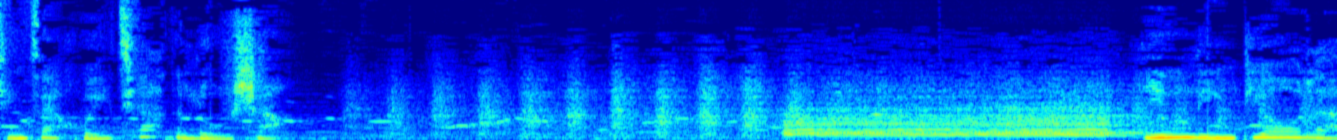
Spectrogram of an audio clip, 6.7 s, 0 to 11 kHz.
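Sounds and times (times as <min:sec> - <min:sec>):
speech: 0:00.0 - 0:01.6, 0:05.7 - 0:06.6
train lurching into motion with rhythmic chugging: 0:01.1 - 0:06.6
train whistle: 0:01.8 - 0:06.0.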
